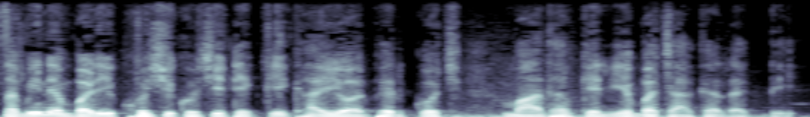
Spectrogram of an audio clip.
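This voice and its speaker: Reading from a script, a low-voiced man narrates a children's cartoon story in a storybook style. His delivery is animated yet dark in tone, slightly rough, and moderately paced.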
